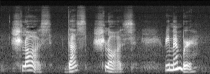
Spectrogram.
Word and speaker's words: Schloss: Castle, Schloss. Schloss, das Schloss. Remember, the combination of consonants SCH, you say sh.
